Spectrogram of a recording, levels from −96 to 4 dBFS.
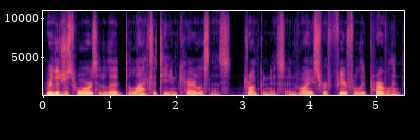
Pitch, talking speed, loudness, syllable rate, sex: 110 Hz, 165 wpm, -20 LUFS, 5.6 syllables/s, male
